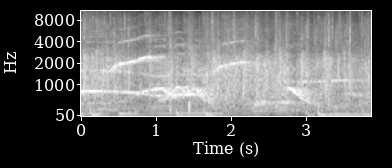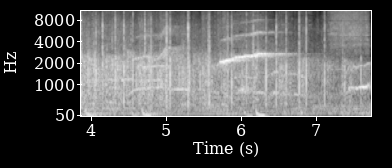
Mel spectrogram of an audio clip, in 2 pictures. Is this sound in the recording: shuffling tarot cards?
no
